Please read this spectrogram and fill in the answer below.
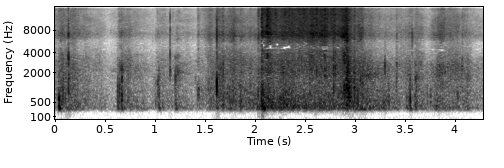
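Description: Footsteps crunching through fresh snow: a run of short crunches about every half second, then a longer, louder stretch of crunching about two seconds in.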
